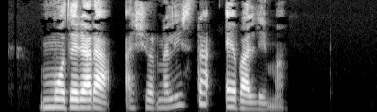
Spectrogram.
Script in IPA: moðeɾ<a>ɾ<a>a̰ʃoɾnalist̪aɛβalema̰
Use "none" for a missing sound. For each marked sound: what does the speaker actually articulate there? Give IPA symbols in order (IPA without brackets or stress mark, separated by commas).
a, a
